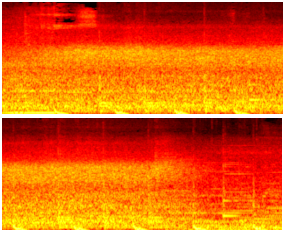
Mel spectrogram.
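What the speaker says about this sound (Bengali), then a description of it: "আর এই যে সামনে ট্রেনটা যাচ্ছে ওখানে যে গরম একদম মেল্ট হওয়া যে তরল পদার্থ যে স্টিল হয় বা লোহা সেটা যাচ্ছে" A freight train carrying molten steel rolls through the Bhilai steel plant in Chhattisgarh. Its wheels clack in a steady rhythm over a loud, continuous rumble, with no voices.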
